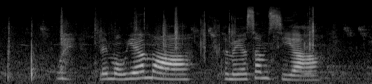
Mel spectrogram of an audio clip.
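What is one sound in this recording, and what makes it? A young woman speaks nearby in a lively, questioning tone.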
